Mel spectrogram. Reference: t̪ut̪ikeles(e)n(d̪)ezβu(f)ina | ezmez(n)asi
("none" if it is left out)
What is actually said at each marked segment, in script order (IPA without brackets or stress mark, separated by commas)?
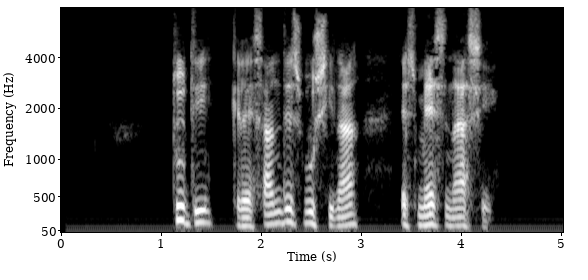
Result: a, d̪, s, n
